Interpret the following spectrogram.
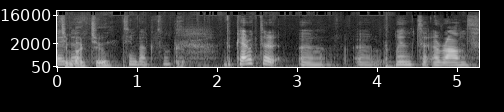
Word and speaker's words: Timbuktu: Timbuktu.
